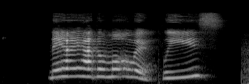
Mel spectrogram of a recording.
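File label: Voice Acting Spanish Female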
